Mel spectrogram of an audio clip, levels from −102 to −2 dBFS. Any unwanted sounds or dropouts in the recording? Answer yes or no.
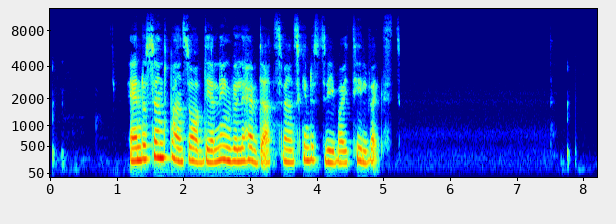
no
